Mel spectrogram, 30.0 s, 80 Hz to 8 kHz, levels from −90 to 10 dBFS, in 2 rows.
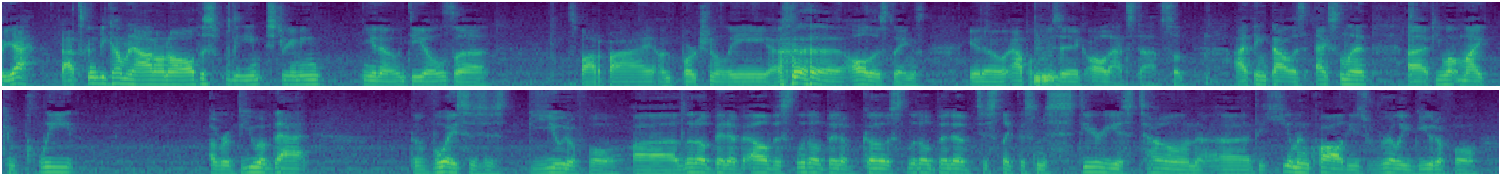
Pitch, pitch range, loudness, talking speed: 110 Hz, 100-120 Hz, -21 LUFS, 155 wpm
